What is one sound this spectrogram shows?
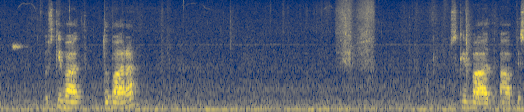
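Hands fold and press soft dough.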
